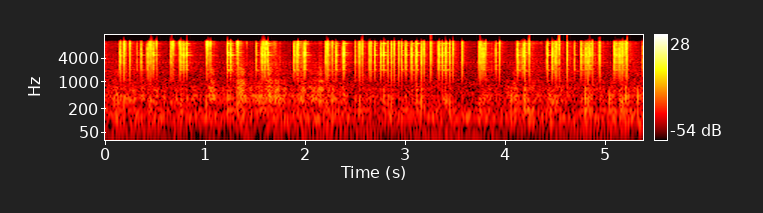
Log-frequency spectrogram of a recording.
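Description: Long acrylic nails tap the body and handle of an empty, hollow, blue speckled glazed ceramic mug rolled on its side, producing about 25 quick, bright clicks in an uneven rhythm. Each tap has a high, glassy tone that dies away almost instantly, with no low-end thud.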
